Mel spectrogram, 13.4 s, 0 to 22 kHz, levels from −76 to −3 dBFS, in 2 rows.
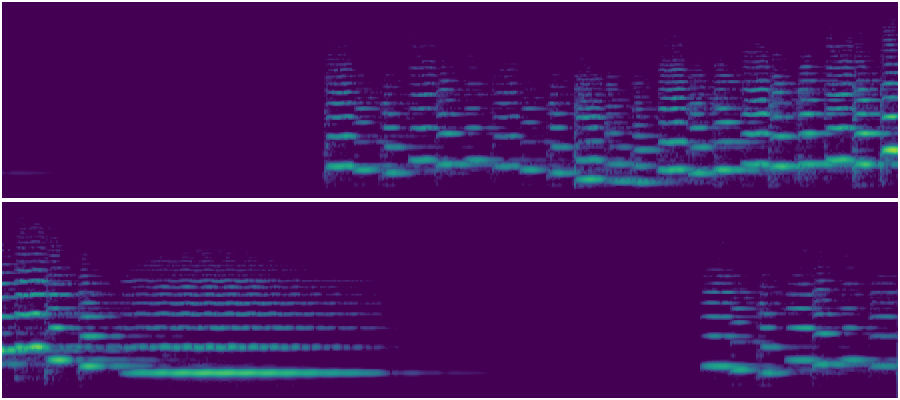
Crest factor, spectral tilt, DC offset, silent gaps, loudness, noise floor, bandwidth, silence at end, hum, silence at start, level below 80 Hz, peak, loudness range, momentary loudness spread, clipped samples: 24 dB; 1.5 dB/octave; under 0.1%; 10.89-11.96 s; -30 LUFS; -87 dBFS; 15.5 kHz; 0 s; none; 2.4 s; under -90 dBFS; -8 dBFS; 16 LU; 18 LU; under 0.1%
